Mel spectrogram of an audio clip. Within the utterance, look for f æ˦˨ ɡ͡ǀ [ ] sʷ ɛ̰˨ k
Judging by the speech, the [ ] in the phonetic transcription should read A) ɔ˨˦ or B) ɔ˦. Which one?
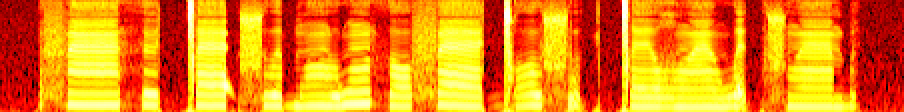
B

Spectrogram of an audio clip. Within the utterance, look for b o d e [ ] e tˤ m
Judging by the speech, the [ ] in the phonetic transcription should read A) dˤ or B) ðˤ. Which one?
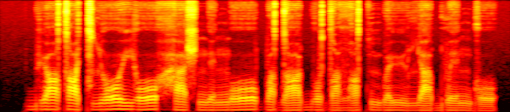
B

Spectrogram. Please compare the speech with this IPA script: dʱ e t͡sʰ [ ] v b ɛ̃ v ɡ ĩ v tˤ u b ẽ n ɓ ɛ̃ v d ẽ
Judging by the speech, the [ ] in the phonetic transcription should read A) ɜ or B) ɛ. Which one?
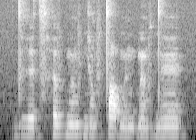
B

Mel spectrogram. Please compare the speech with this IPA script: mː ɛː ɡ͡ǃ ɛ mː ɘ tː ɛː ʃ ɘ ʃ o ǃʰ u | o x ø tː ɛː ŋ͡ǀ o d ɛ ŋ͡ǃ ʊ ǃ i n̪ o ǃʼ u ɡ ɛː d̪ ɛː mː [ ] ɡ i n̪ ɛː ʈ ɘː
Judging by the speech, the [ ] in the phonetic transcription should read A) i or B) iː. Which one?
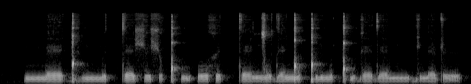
A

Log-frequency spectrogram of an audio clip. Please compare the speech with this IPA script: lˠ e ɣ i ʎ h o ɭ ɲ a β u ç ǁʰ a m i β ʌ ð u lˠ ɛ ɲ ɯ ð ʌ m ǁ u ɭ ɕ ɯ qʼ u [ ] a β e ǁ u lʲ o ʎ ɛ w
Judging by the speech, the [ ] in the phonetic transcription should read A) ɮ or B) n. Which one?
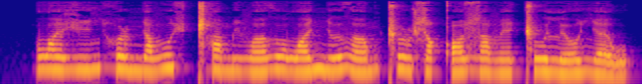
A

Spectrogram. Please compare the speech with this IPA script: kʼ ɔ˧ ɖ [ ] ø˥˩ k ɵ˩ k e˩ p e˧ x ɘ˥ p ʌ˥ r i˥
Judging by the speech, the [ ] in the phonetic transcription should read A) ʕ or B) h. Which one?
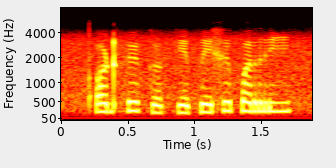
B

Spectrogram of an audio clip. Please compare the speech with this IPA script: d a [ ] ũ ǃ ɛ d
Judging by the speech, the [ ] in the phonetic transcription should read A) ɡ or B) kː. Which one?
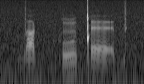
B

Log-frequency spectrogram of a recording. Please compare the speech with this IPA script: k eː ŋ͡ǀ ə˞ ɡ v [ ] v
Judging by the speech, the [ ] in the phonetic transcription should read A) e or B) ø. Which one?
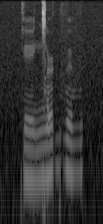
B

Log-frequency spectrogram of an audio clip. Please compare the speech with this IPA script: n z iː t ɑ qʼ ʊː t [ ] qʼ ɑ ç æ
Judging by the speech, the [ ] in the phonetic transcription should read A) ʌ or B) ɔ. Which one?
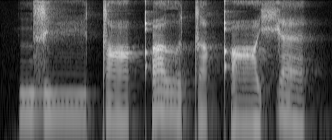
A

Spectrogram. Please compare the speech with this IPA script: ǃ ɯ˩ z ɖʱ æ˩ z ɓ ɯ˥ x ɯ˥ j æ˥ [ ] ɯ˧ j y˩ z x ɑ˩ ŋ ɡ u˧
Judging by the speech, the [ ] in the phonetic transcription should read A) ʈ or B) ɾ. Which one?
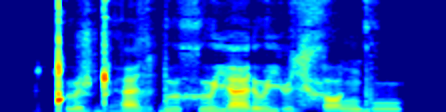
B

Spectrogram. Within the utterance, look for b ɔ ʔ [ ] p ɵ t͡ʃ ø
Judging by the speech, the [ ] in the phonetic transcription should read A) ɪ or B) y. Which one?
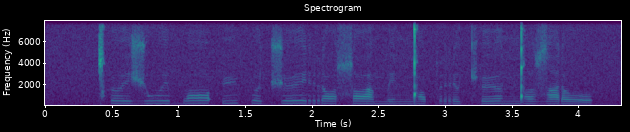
B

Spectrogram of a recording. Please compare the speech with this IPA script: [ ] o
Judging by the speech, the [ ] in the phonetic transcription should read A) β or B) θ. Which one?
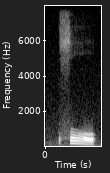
B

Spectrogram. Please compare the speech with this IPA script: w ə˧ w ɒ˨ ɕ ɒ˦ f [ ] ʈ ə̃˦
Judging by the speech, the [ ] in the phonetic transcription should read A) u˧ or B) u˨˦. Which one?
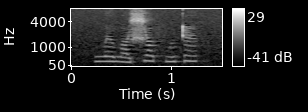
B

